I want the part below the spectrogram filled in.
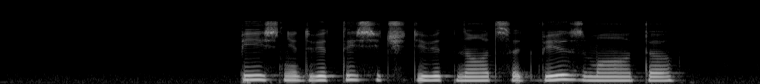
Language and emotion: Russian, sad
